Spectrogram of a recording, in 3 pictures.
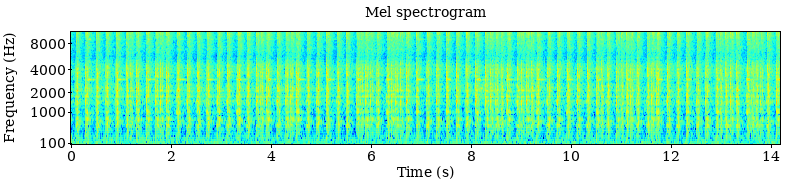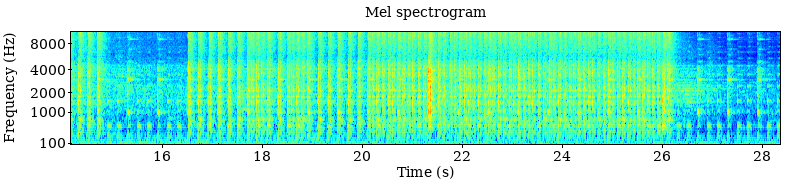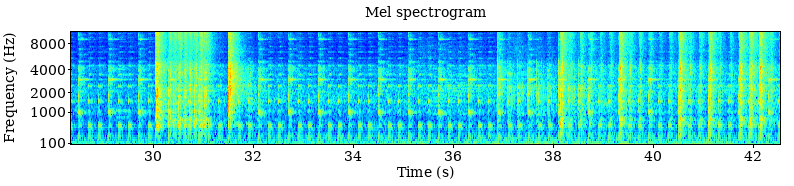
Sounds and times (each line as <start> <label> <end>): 0.0 practicing percussion instrument 42.5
